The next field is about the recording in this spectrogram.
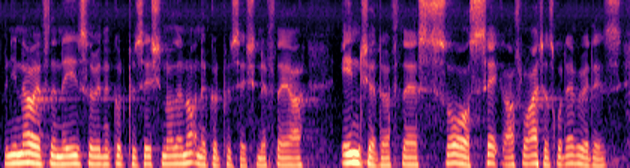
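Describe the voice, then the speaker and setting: A man guides a meditation in a relaxed, mellow voice of middling pitch. He talks informally, in short phrases separated by pauses, with a gently humorous touch. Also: big-room sound. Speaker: Buddhist monk, meditation teacher. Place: indoor meditation hall.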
